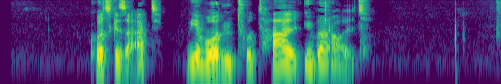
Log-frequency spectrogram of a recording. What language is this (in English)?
German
